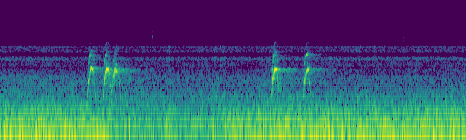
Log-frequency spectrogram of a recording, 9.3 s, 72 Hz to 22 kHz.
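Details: A dog barking at 6:02 pm on 2/6/2024: two quick bursts of three sharp barks, about four seconds apart, over a steady low rumble and a faint electrical hum.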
